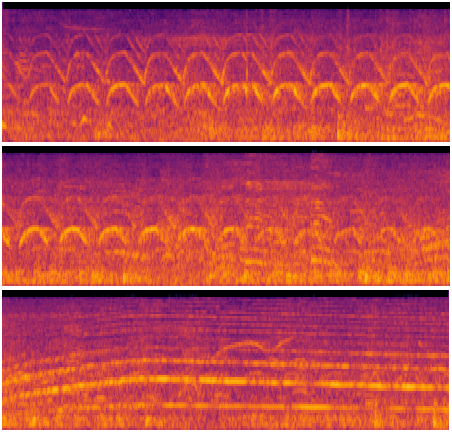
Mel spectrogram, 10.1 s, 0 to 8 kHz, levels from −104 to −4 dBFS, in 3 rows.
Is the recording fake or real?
fake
